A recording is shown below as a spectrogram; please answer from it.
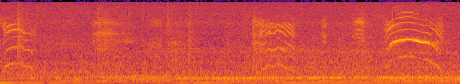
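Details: Ragdoll kittens at a home cattery in central Kansas give a few thin meows over steady low mechanical hum, closing with one louder, clear arched meow.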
